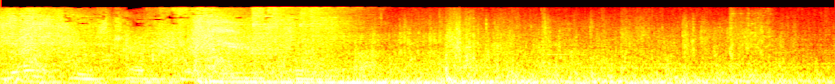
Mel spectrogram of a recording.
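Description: A tower crumbles with a heavy crash.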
